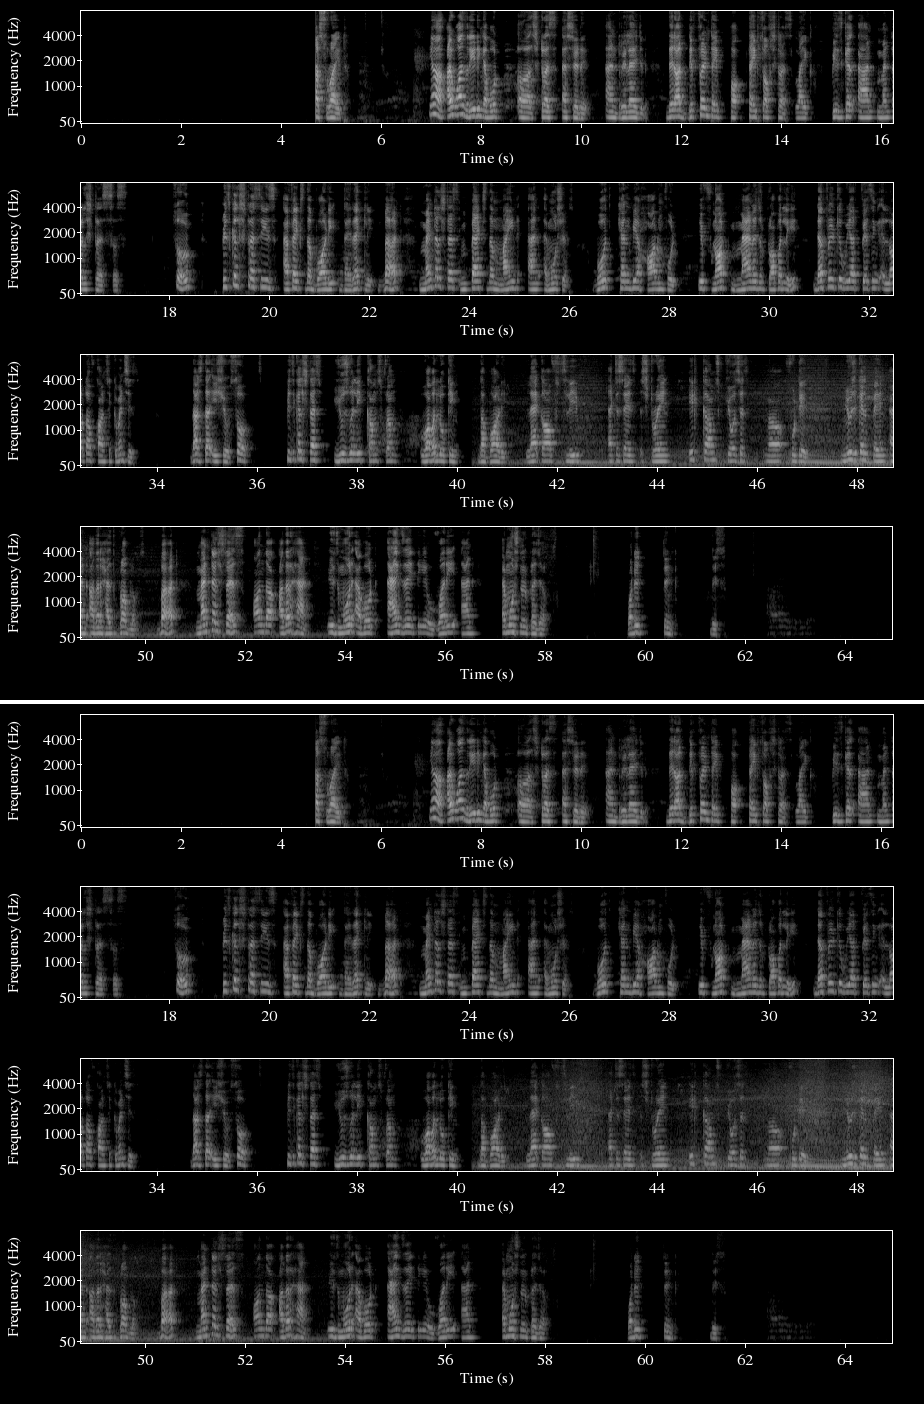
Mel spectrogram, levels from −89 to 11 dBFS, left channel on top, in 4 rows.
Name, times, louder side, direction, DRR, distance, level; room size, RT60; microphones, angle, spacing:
voice 1, 4.7-5.3 7.0-10.2 10.5-11.3 11.7-14.6 15.0-17.1 18.1-18.5 19.1-22.7 23.0-26.0 26.5-28.2 28.6-30.6 30.9-33.6 34.7-35.8 36.6-37.3 37.5-38.8 39.3-40.0 40.4-41.0 41.4-42.5 43.0-44.3 44.6-45.8 46.2-47.1 47.7-49.9 50.2-50.7 51.0-53.3 53.7-56.6 57.1-58.1 59.7-60.0 60.4-60.6 61.3-61.5, left 5 dB, 40° left, 0.4 m, -35 dB
Motorcycle / Traffic noise roadway noise, 40.3-54.4, right 2 dB, 25° right, 0.4 m, -51 dB
10.5 x 4.0 x 2.8 m
head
